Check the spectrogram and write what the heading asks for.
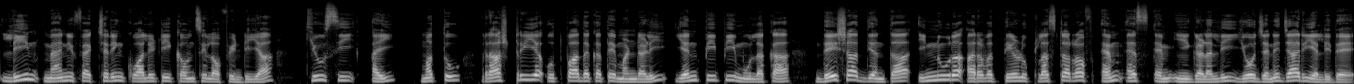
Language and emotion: Kannada, neutral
